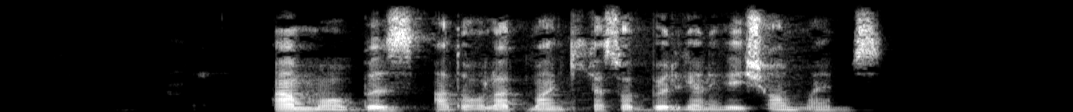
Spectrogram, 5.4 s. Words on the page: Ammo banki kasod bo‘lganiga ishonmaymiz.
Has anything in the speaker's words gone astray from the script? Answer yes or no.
yes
